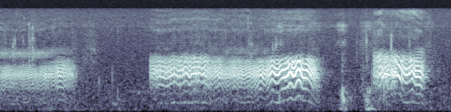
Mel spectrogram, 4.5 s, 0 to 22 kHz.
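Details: Twelve-day-old blenheim Cavalier King Charles Spaniel puppies from a litter of five, born to Paris and Spike at New Year's 2023. Wavering, high whines with rich harmonics come in three bursts, a long middle cry between shorter ones, with soft thumps in the gaps.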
